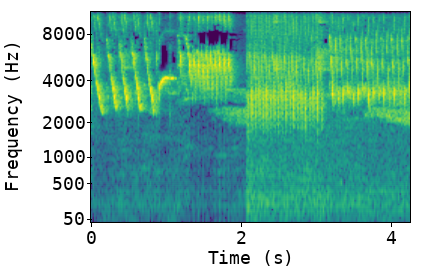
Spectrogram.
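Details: Singing canary, loud and melodious, meant to draw in other canaries: rapid repeated downslurred notes, then dense buzzy trills broken by a brief pause, bright and high throughout.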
